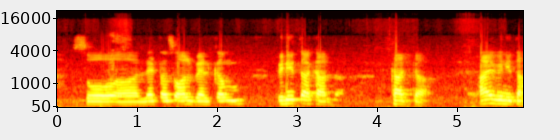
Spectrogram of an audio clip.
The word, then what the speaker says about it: Vinita: So I'm like, guys, it's Vinita, it's Vinita. So at times it's like Yeah. Vinny.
